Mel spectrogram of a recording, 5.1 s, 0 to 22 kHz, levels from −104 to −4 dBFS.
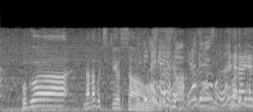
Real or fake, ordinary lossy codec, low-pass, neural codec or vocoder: real; none; none; none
